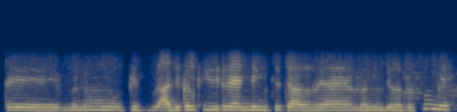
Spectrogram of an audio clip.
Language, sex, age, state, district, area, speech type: Punjabi, female, 30-45, Punjab, Ludhiana, urban, conversation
